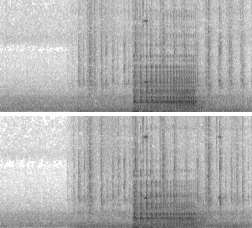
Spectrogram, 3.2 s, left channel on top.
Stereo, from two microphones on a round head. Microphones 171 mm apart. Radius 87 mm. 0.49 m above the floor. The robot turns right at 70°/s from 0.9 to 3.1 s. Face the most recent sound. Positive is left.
turn(degrees=85)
